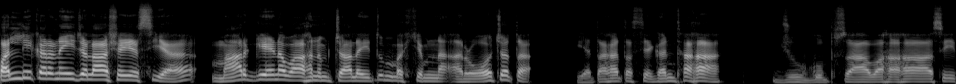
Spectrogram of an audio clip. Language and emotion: Sanskrit, disgusted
